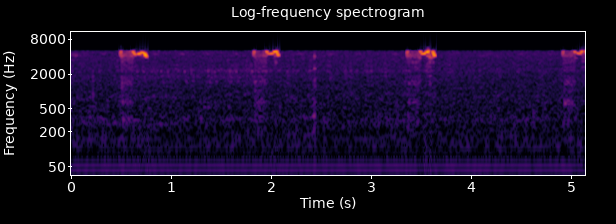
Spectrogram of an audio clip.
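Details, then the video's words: Tawny owl owlet begging as it hears its mother, evening of 21 May 2017 at 21:38; short high, hoarse squeaky calls repeated about every one and a half seconds over quiet background hiss. "Tawny Owl-Small hears Mom,first food for sib on roof,then feeding"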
